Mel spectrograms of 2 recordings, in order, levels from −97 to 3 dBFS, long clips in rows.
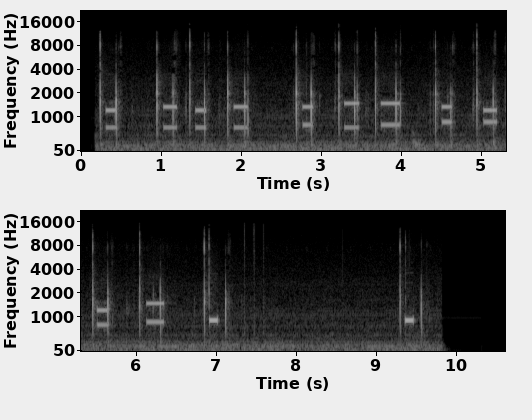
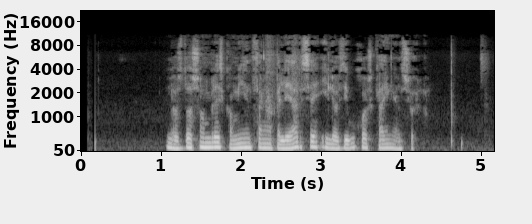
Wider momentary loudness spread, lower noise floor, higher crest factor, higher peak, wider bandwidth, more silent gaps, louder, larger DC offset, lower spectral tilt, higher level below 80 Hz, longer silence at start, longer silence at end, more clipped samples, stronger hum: about the same, 21 LU vs 20 LU; first, under -90 dBFS vs -59 dBFS; first, 30 dB vs 16 dB; second, -14 dBFS vs -6 dBFS; first, 14.5 kHz vs 11 kHz; neither; second, -42 LUFS vs -20 LUFS; neither; second, -2 dB/octave vs -5.5 dB/octave; second, -66 dBFS vs -52 dBFS; second, 0.2 s vs 1.05 s; first, 0.8 s vs 0.1 s; neither; neither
